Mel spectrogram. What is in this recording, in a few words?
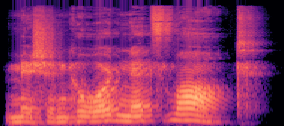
PA System Coordinates Locked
